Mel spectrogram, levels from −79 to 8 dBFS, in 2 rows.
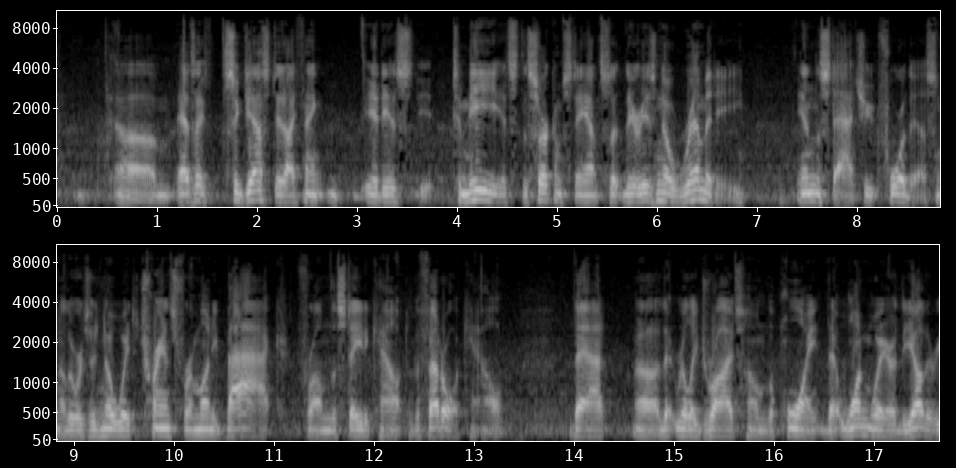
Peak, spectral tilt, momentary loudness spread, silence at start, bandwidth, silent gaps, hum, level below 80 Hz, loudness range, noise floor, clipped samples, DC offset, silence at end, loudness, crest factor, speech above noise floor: -8 dBFS; -5 dB/octave; 11 LU; 0 s; 9.8 kHz; none; none; -64 dBFS; 3 LU; -45 dBFS; under 0.1%; under 0.1%; 0 s; -24 LUFS; 16 dB; 22 dB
